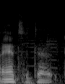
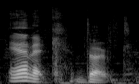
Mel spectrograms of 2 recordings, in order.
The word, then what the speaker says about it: anecdote: that but they just don't impart a personal antidote a personal antidote antidote i need the antidote man okay i can do it antidote antidote did i say it wrong again i said anecdote okay i'm feeling good about this one anecdote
